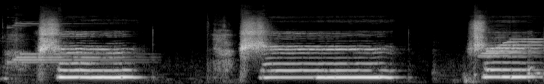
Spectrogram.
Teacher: the tip of the tongue is raised and approaches the front of the hard palate, forming a narrow slit. The airflow is then squeezed out from this slit, causing the vocal cords to vibrate.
